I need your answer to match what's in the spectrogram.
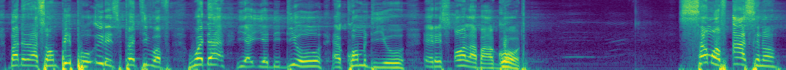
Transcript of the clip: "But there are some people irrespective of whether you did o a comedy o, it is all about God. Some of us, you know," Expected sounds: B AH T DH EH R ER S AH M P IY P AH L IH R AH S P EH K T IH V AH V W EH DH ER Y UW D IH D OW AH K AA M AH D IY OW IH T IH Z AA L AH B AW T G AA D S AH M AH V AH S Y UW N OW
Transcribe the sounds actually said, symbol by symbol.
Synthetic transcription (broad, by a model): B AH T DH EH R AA S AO M P IY P AH L IH R AH S P EH K T IH V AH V W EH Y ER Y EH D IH D OW AH K AA M AH D IY OW IH T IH S AA L AH B AW T G AA D S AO M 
